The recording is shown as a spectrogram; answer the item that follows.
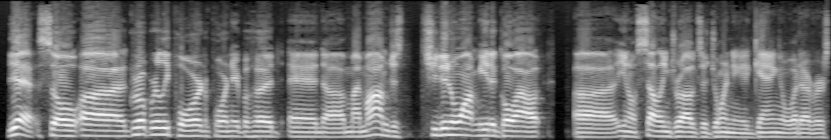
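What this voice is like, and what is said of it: Slight New York Hispanic accent. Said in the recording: “I noticed you had a hint of an accent ... your inflections are just a little different ... It's a New York Hispanic accent.”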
